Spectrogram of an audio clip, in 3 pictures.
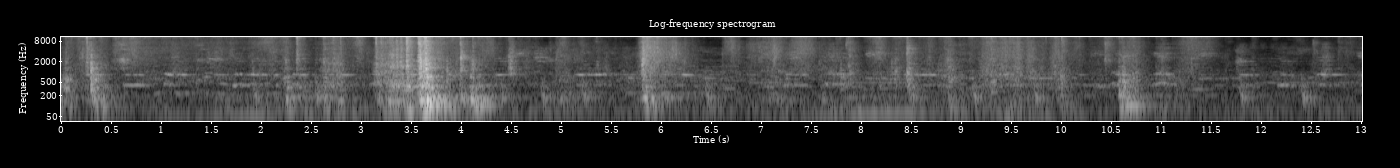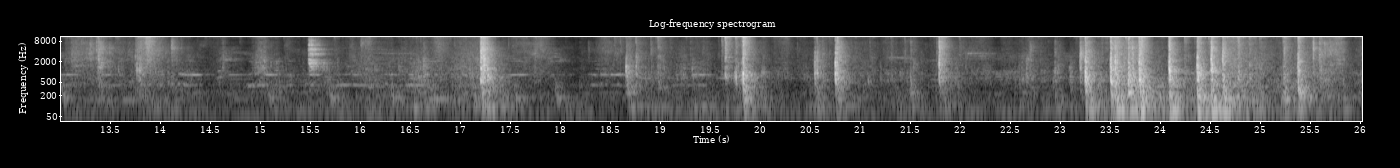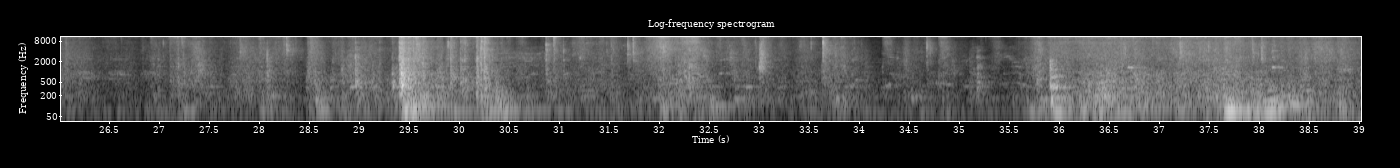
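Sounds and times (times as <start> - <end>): knocks and thuds of handling: 15.0 - 26.2.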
